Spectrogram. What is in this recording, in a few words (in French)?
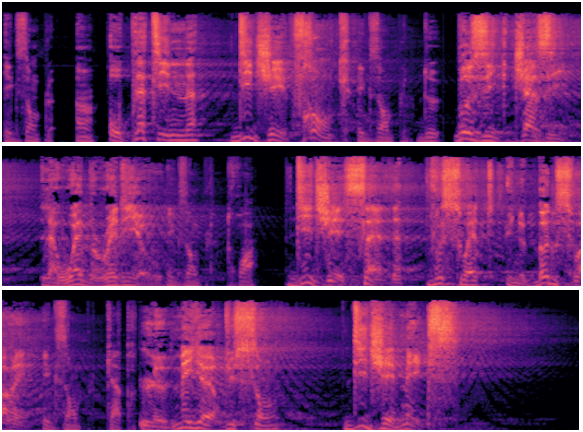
Jingles; YCFA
